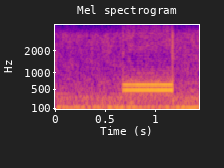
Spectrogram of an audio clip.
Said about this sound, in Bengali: লাইনটি ডিসকানেক্টেড হয়ে গেছে।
